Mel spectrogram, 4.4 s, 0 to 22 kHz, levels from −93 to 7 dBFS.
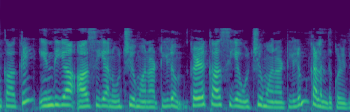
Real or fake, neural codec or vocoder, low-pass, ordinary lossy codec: fake; codec, 16 kHz, 16 kbps, FreqCodec, larger model; none; none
